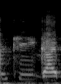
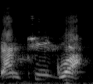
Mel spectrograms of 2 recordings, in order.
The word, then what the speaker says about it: Antigua: People say Antigua, but it's not Antigua. It's a G-U-A. But people don't pronounce it properly. It's Antigua, they say. But it's Antigua.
